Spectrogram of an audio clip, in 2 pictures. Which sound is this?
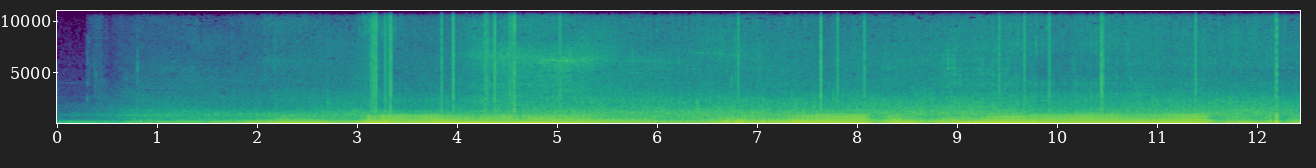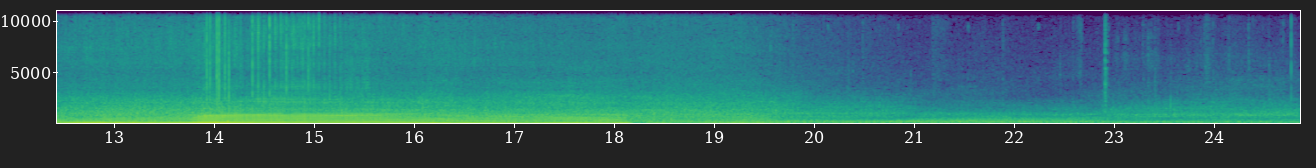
Driving by Noisy Car
Driving next to a noisy car. 3:00 PM, February 22.
Road, Busy, Street, Muffler, Speed, Driving, Car, Loud, Drive, Vehicle, Field-Recording, Noise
